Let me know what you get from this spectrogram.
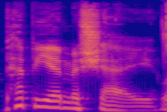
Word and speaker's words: papier-mâché: It looked like papier-mâché. Like, and yes, that is how you say it.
